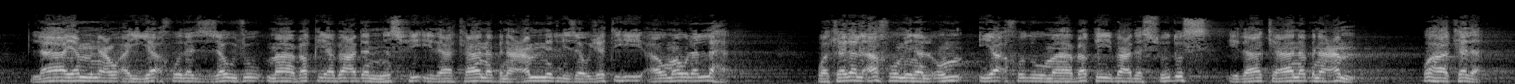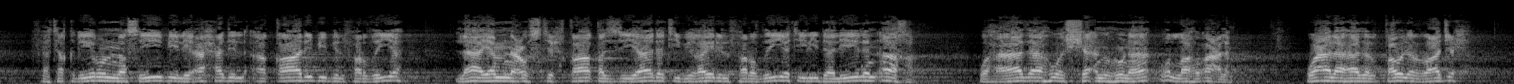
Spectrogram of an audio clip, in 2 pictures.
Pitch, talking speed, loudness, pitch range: 155 Hz, 105 wpm, -21 LUFS, 145-165 Hz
